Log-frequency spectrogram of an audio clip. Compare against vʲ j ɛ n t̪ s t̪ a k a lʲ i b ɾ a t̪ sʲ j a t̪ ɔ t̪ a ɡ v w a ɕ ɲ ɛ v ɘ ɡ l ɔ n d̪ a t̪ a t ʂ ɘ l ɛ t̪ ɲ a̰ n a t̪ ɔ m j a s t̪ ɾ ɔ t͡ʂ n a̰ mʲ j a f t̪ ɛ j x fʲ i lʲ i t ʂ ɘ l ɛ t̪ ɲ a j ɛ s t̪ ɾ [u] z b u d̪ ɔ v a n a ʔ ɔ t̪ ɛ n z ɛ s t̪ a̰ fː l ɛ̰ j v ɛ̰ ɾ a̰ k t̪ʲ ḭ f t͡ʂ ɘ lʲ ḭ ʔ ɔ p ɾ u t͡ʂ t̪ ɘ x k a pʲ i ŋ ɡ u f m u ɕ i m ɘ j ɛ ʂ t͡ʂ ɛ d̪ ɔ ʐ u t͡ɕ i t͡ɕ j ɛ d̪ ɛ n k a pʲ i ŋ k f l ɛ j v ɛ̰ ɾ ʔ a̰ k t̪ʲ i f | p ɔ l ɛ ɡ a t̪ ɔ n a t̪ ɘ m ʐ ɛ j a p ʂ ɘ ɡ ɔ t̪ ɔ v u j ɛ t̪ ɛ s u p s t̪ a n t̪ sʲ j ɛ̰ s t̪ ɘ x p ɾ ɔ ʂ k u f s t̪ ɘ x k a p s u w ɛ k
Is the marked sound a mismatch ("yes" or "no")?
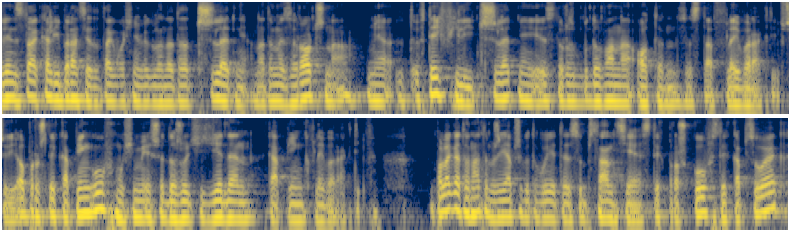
yes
